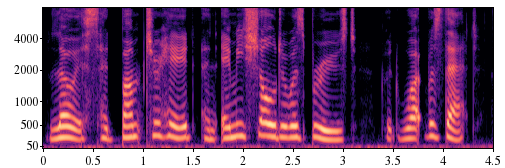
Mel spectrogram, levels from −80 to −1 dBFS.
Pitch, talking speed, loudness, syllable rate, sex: 225 Hz, 185 wpm, -15 LUFS, 4.6 syllables/s, female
